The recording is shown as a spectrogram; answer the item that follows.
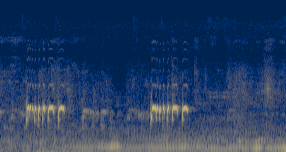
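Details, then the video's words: A local Indonesian zebra dove coos in two bursts of about five quick, mellow staccato notes, roughly two and a half seconds apart, with fainter notes between over a low hum. "perkutut lokal gacor suara besar"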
